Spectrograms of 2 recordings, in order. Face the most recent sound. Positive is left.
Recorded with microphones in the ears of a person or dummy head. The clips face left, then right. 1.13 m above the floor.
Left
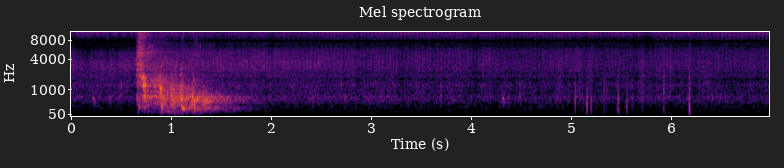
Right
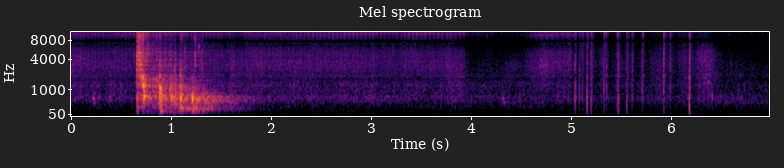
turn(degrees=-70)  # may be behind; listen again after turning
